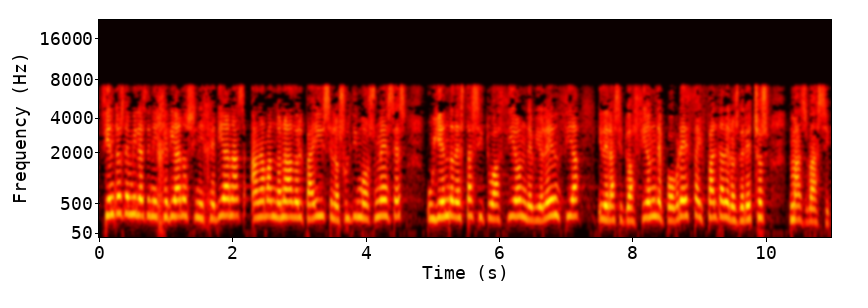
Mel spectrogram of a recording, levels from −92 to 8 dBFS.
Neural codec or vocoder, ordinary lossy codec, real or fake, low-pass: none; none; real; 7.2 kHz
